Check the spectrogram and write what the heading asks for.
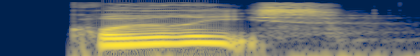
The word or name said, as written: grødris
